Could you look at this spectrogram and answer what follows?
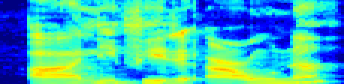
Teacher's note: آلی فرعون، یہاں پہ آپ کھڑے الف مدہ کا قائم مقام، ایک الف یا 2 حرکات کے برابر، لام کی زیر کو لمبا نہیں کریں گے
